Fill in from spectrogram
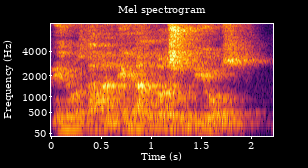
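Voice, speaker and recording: A man's voice: mid-range voice, moderate pace, a bit bright, slight background noise. A man with a Mexican accent preaching a sermon in a colloquial, emphatic way, often calling the listeners "brother". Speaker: pastor. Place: church. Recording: echoey church hall from far off.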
